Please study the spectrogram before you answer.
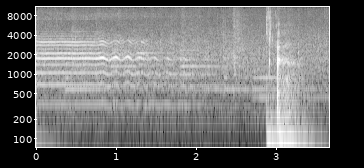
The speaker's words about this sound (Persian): صدای بارون خودش صد تا آهنگه.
